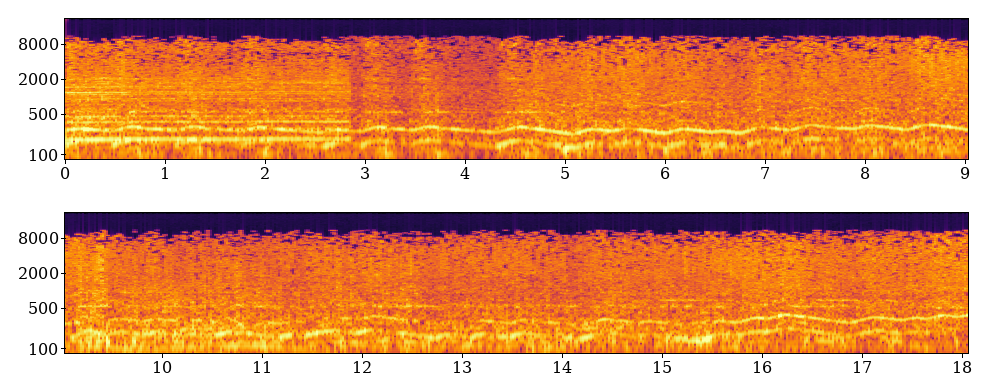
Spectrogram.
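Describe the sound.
A car engine strains as the driver accelerates to pull it out of a hole it was stuck in. A continuous droning whine wavers up and down in pitch with steady loudness and no talk.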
